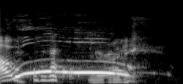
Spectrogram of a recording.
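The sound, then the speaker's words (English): A person imitates the howl of a creepy cartoon wolf, one sustained rising-then-steady wail lasting over a second, loud, trailing off at the end. “He was like that creepy wolf from them Looney Tunes cartoon.”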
